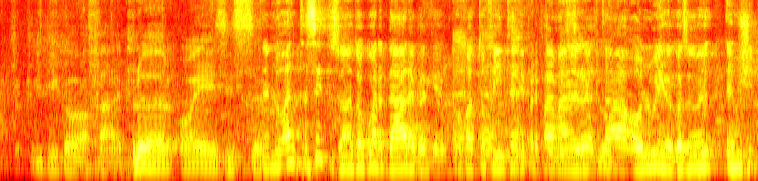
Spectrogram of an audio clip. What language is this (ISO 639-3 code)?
ita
